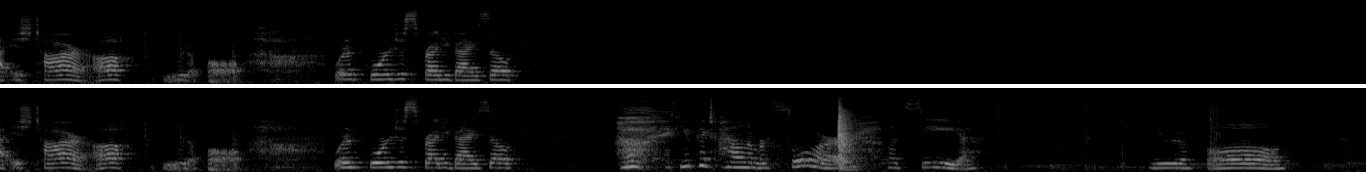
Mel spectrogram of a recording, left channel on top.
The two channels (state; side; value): drops out; left; at 5.6 s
